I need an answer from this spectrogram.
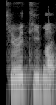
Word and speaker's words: Curitiba: you race director oh fantastic how do you pronounce the uh Kurt Cobain International uh I think it's called kiratiba Curitiba International oh that makes in the arm solo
